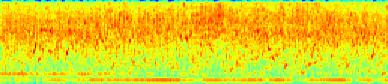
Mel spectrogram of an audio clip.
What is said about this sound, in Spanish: Era Atoyatl, el río. Pronto su caída la puso en contacto con el agua y... le encantó esta cama de agua fresca.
